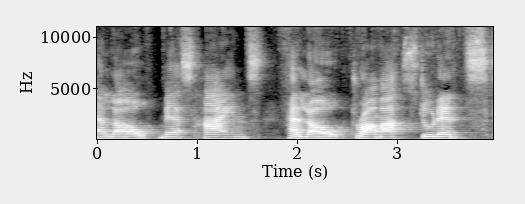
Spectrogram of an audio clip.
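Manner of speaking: pitched low, kept even. Voicing the robot Candy Robo greeting the drama students: Candy Robo robot voice. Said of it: "Her name is Candy Robo".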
